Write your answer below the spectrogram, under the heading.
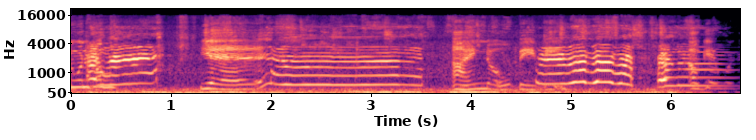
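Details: Siberian Huskies howl and "sing" in long, sustained woo-woo tones that bend up and down between breaks, amid a person talking to them.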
